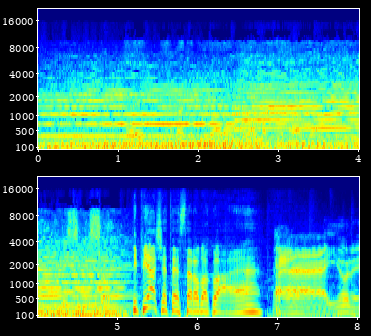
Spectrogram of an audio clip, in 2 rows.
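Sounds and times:
Ever Given cargo ship sirens sounding in celebration: 0.0s - 5.6s
speech: 5.2s - 8.0s.

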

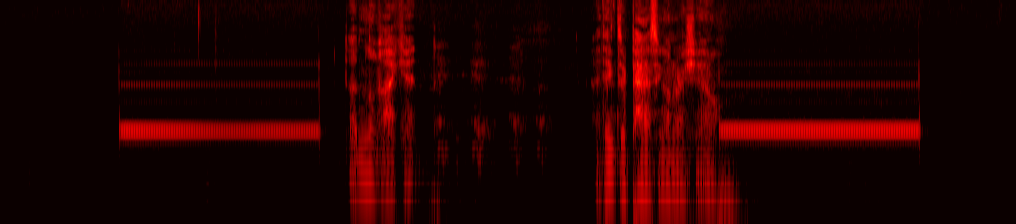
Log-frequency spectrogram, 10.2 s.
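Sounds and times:
electronic telephone ringing tone of an unanswered call: 1.2s - 3.2s, 7.4s - 9.2s
speech: 3.5s - 4.5s, 6.0s - 7.4s.

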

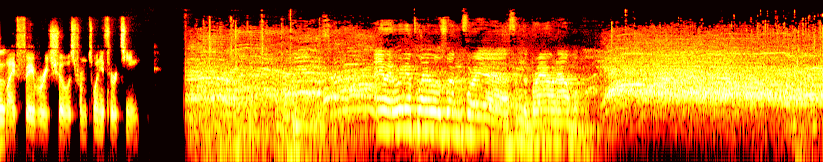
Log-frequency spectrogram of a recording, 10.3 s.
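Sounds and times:
speech: 0.0s - 3.8s, 4.7s - 7.8s
concert crowd cheering and whooping at a 2013 live show: 2.3s - 5.2s, 7.2s - 10.2s.

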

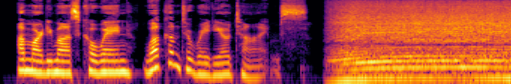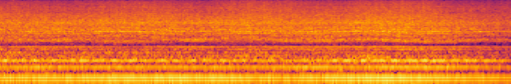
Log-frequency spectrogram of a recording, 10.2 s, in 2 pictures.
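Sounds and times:
speech: 0.2s - 4.1s
gas-powered leaf blower engine: 3.2s - 10.2s.

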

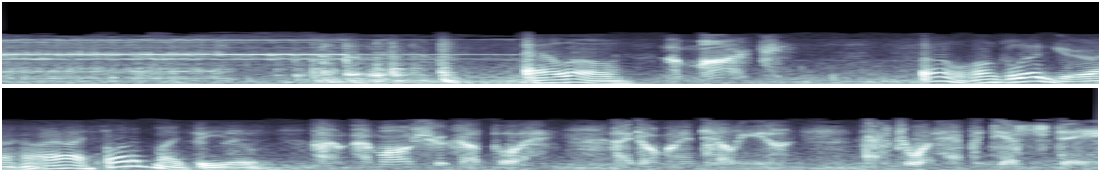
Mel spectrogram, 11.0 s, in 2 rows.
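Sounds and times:
telephone ringing: 0.0s - 2.8s
low mechanical hum: 0.0s - 10.9s
speech: 1.7s - 2.2s, 4.9s - 10.9s.

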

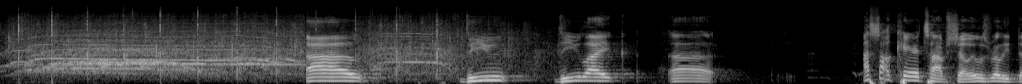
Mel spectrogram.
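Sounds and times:
crowd applauding: 0.0s - 6.2s
speech: 3.1s - 3.8s, 4.6s - 7.2s, 8.6s - 10.2s.

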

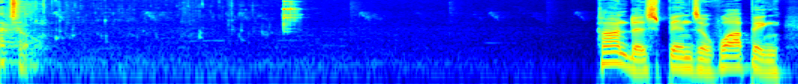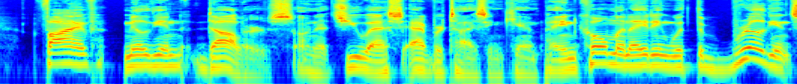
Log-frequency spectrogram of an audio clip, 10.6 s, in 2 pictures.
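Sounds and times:
speech: 0.0s - 0.4s, 4.0s - 10.6s
sake trickling into a cup: 0.0s - 2.1s
bottle clinking on a cup rim: 1.8s - 2.1s.

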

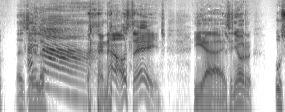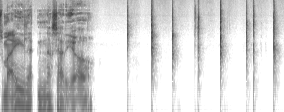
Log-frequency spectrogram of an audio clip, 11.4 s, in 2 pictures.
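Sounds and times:
speech: 0.0s - 7.6s
laughter: 1.5s - 3.1s
weak hand clapping: 8.2s - 11.3s.

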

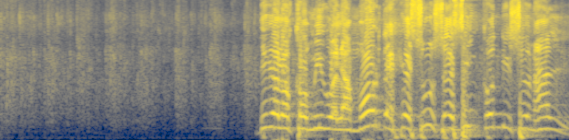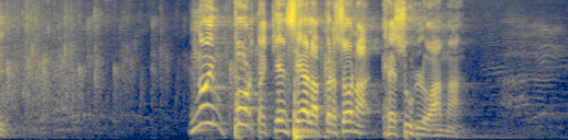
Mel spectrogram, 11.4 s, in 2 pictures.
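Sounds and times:
audience applauding: 0.0s - 9.0s
speech: 2.6s - 5.8s, 7.6s - 10.4s.

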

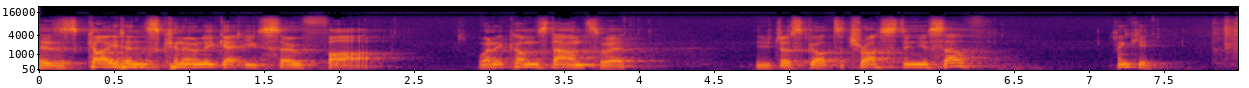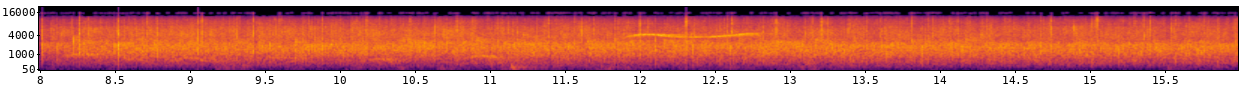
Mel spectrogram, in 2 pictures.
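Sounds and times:
speech: 0.0s - 2.3s, 2.9s - 4.1s, 4.8s - 6.4s, 7.2s - 7.6s
audience applause: 7.8s - 15.9s
high whistle or cheer: 8.0s - 13.3s.

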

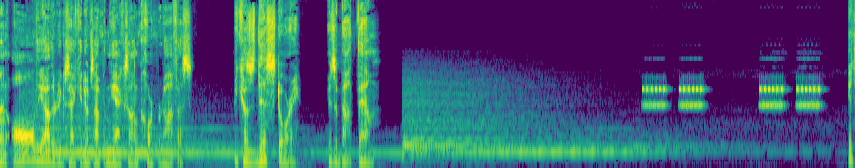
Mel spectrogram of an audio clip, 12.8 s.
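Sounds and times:
speech: 0.0s - 5.7s
telephone ringing: 9.5s - 10.7s, 11.4s - 12.4s.

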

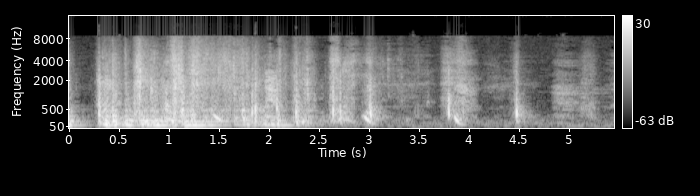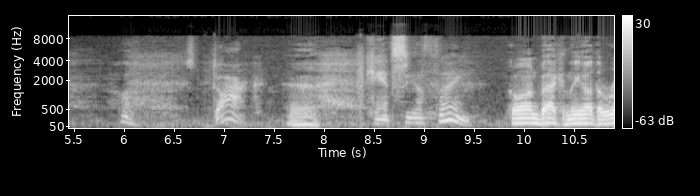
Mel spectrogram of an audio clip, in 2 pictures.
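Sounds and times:
door being forced open with a shoulder: 0.0s - 3.1s
speech: 7.0s - 10.8s
person grunting with strain: 7.6s - 8.0s.

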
